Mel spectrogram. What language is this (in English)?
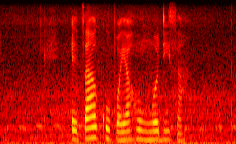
Southern Sotho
